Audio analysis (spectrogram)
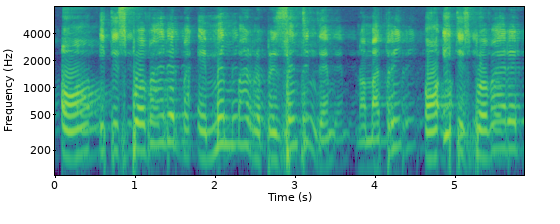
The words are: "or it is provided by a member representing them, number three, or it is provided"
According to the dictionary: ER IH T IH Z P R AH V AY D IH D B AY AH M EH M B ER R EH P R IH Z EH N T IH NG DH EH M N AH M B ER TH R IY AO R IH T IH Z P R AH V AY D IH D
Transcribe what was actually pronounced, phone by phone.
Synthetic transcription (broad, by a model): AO IH T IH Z P R AH V AY D IH D B AY AH M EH M B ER R EH P R IH Z EH N T IH NG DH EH M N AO M AA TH R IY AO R IH T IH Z P R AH V AY D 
